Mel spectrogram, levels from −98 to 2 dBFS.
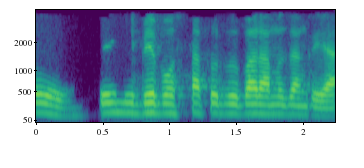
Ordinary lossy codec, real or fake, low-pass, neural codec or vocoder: MP3, 32 kbps; real; 3.6 kHz; none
